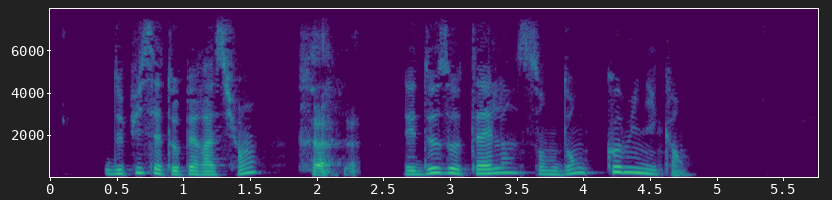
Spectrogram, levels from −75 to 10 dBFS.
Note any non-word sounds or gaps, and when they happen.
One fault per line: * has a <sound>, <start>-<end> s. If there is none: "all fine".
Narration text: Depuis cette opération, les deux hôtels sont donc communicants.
* has a laugh, 1.9-2.3 s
